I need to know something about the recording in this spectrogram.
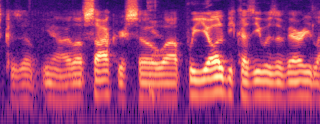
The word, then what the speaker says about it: Puyol: And the Basset Hound, his name is Puyol. Puyol. And the names are they're Catalan names. Okay. From the Barcelona, but they're named after soccer players because I love soccer. So Puyol because he was a very strong defender, pretty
